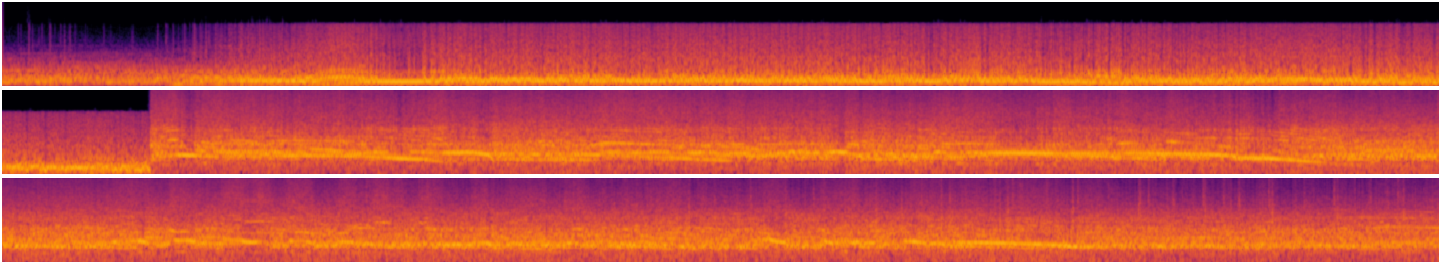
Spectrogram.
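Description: A large stadium crowd sings and chants loudly in the open air.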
